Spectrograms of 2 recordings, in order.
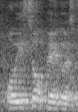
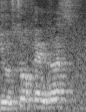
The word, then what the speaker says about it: oesophagus: Spelling starts with O. Don't pronounce as oesophagus. This is esophagus.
